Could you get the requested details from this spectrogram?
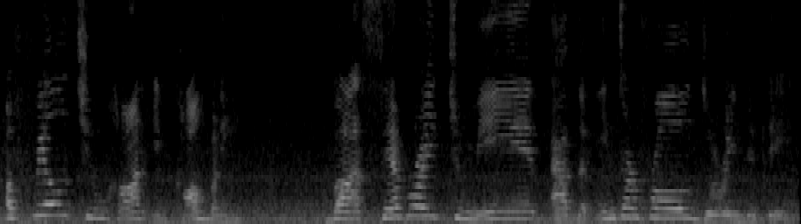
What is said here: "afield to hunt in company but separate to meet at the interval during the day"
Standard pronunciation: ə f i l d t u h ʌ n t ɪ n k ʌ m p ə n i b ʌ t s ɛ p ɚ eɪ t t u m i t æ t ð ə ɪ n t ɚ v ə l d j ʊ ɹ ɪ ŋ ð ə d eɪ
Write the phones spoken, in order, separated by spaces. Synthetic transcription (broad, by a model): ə f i l t u h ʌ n ɪ n k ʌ m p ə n i b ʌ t s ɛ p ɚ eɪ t t u m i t æ t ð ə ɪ n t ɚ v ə l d j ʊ ɹ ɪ ŋ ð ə d eɪ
